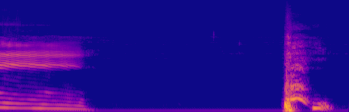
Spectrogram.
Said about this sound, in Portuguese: estou com resquício ainda daquela minha tosse, então vocês me desculpem aí de vez em quando, tá?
